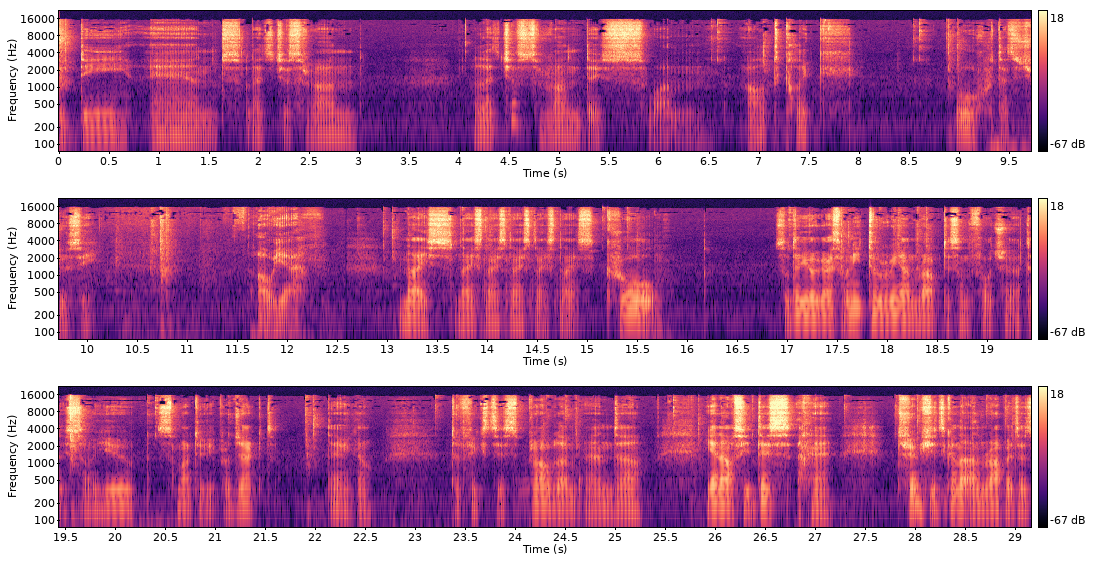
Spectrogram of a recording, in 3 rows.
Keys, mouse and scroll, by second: 1.8 click, 4.2 click, 6.2 alt+click, 8.2 alt+click, 8.5 Tab, 10.8 KP_0, 12.0 middle click, 12.7 Tab, 13.5 shift+middle drag, 14.8 shift+middle drag, 16.5 shift+click, 17.6 shift+middle click, 17.8 shift+Tab, 18.0 a, 19.4 u, 20.0 click, 20.8 click, 21.6 Tab, 22.9 shift+middle drag, 23.7-24.2 shift+middle drag, 25.2 shift+click, 25.4 Tab, 26.2 alt+middle click, 27.7 KP_5, 28.4 shift+middle click.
